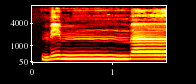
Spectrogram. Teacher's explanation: نون ساكنة بعدها الميم والميم من حروف الإدغام بغنة فتنطق هكذا مما ما إن دافق تنوين بعده الدال والدال من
